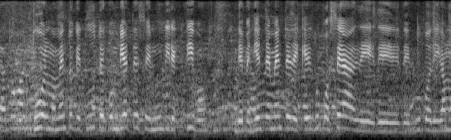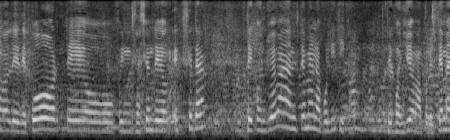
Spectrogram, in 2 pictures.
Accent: Antofagasta, Chile; soy de Antofagasta también. Soy vocera y representante del macrocampamento Villa Constancia de Antofagasta.

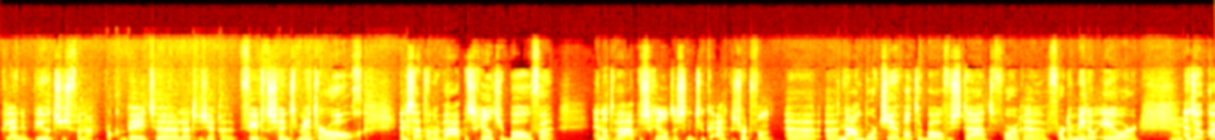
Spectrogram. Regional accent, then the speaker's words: Utrecht, Netherlands; Dat en lekker in de buurt, want ik kom uit Utrecht.

